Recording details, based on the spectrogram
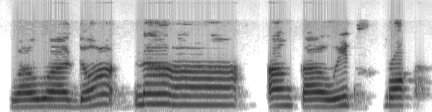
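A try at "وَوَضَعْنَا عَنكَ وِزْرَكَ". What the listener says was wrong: Jangan buru-buru. Wa wada'na anka wizrak. Ditahan. Anka wizrak.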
